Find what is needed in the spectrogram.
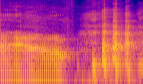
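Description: A man's voice doing a growl, imitating a cartoon monster: one long rough growl of about a second, followed by a few short breathy sounds.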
